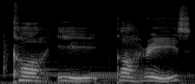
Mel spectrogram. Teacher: the next word starts with a vowel, the R is pronounced. Okay, in that case, it links to the following vowel rather than caris.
